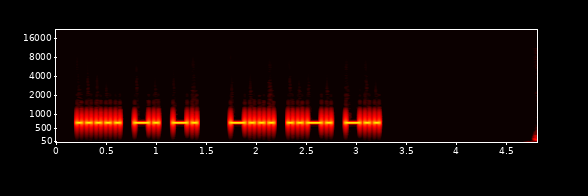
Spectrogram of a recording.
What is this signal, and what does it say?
Morse code, heard as a keyed tone, about 25 wpm, 690 Hz. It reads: 5NN BFD
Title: Ontario QSO Party Exchange 25wpm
